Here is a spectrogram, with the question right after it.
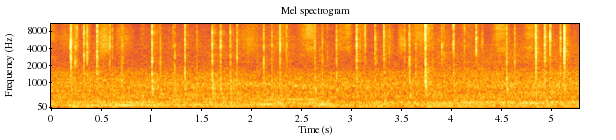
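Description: Fingertips type continuously on a MacBook Pro butterfly keyboard with plastic keycaps set in an aluminum body. The result is a quick stream of short, bright clicks and taps over a steady low hum, with a few taps standing out sharper than the rest.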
